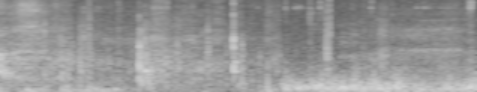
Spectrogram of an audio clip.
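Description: Brisk footsteps on a dirt and gravel path, about two steps a second, each step jolting the handheld camera and adding a knock to the low rumble of handling on its microphone.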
